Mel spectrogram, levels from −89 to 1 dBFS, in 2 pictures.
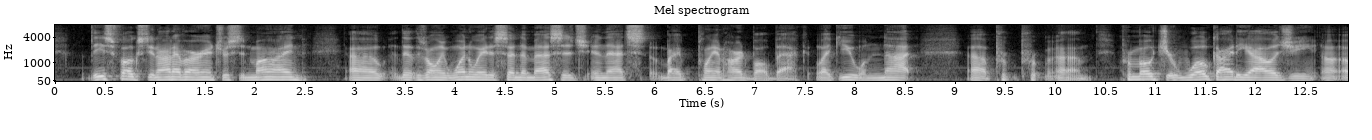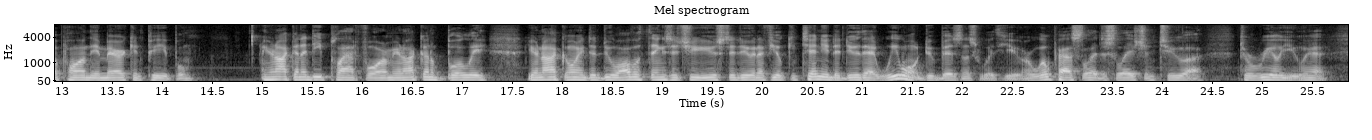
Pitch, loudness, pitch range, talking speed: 115 Hz, -20 LUFS, 105-125 Hz, 205 wpm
